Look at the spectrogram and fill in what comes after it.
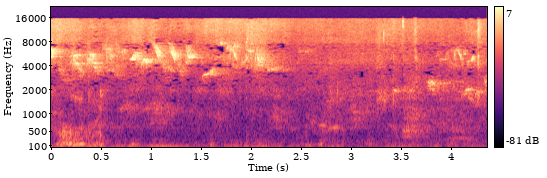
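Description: Birds chirping, a quick run of high chirps in the first two seconds, over a low steady hum; a brief low thump comes right at the start.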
